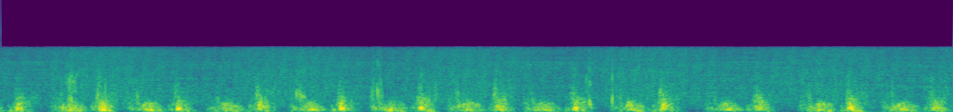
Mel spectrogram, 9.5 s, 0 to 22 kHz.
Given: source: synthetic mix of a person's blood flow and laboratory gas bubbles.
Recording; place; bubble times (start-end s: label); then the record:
Doppler ultrasound of blood flow; precordium
0.54-0.81 s: bubbles
2.95-3.08 s: bubbles
3.70-3.84 s: bubbles
5.83-5.96 s: bubbles
6.08-6.16 s: bubbles
From the record:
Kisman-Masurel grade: 121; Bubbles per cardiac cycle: 1 to 2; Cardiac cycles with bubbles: 10 to 50%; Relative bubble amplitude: barely perceptible (0.100 to 0.250); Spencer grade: 2 (many but less than half of the cardiac periods contain bubble signals, singularly or in groups); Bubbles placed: only in the low amplitude regions of the cardiac cycle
